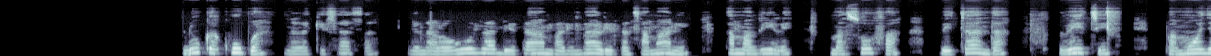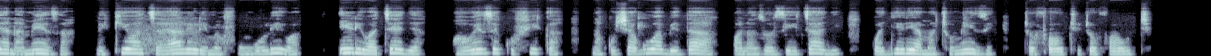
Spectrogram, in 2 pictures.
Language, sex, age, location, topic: Swahili, female, 25-35, Dar es Salaam, finance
